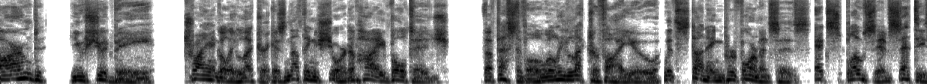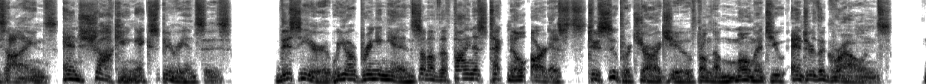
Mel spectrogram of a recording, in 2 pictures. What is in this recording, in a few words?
Event Promo, PROMO VOICE OVER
